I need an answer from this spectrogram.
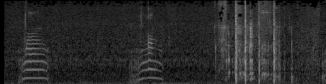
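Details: Kitten giving two short, clear meows about two seconds apart, each arching up then falling, followed by a burst of sharp clicks and knocks.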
